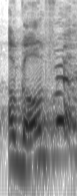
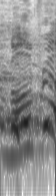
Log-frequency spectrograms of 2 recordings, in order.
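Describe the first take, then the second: First: Higher, louder excited declaration; firing himself up; pumped up. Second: Much higher, louder excited cry; even more pumped. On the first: Player after the coach's blessing, louder excited declaration. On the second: Player repeating his decision, much higher excited cry. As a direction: let the excitement peak. Pumped after coach's blessing. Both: Retold or imitated.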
